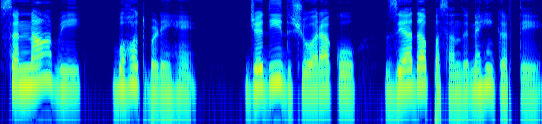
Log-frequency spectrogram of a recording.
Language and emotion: Urdu, neutral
